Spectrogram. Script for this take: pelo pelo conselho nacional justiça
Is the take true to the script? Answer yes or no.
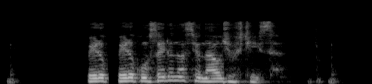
yes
